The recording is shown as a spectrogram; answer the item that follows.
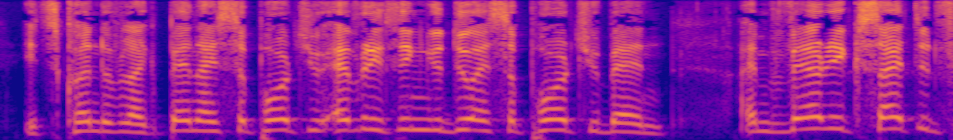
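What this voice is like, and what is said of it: Imitated Israeli-accented mother's voice. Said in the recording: “She's Israeli. ... What is her accent? How does it sound? ... I don't really do my mom well”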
